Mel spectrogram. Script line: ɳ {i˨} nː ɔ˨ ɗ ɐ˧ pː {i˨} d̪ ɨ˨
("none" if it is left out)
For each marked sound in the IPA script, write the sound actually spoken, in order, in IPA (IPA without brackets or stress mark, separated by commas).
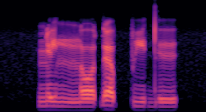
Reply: i˨, i˨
